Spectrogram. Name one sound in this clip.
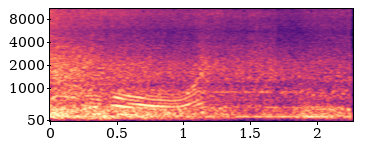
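A huge creature lets out a falling, wavering shriek.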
